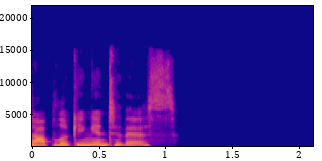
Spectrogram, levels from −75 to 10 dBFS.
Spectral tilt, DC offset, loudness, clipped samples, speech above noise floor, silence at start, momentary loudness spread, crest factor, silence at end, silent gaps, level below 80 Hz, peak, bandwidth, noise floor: -4 dB/octave; under 0.1%; -22 LUFS; under 0.1%; 69 dB; 0 s; 14 LU; 16 dB; 1.05 s; none; -64 dBFS; -6 dBFS; 16 kHz; -90 dBFS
